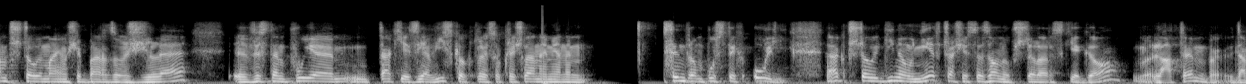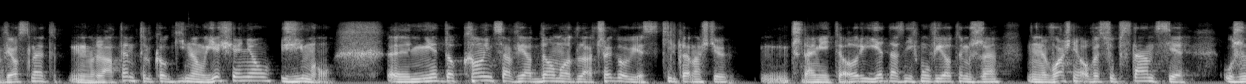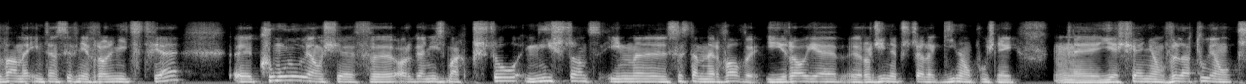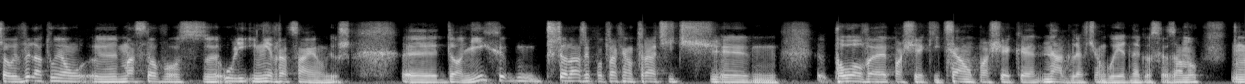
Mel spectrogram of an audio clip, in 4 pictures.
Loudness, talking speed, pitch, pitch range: -14 LUFS, 115 wpm, 125 Hz, 115-140 Hz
